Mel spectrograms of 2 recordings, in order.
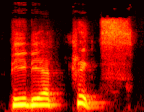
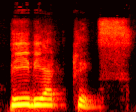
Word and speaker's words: pediatrics: It should be pediatrics.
